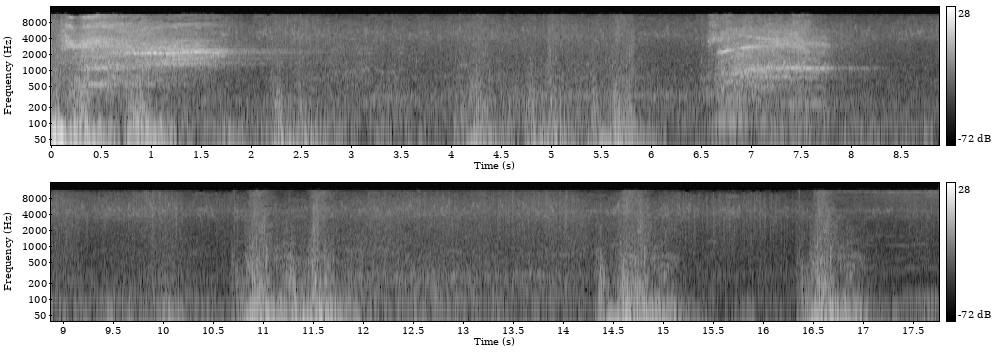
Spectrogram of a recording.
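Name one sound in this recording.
Wind rushes loudly past during a gliding descent.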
